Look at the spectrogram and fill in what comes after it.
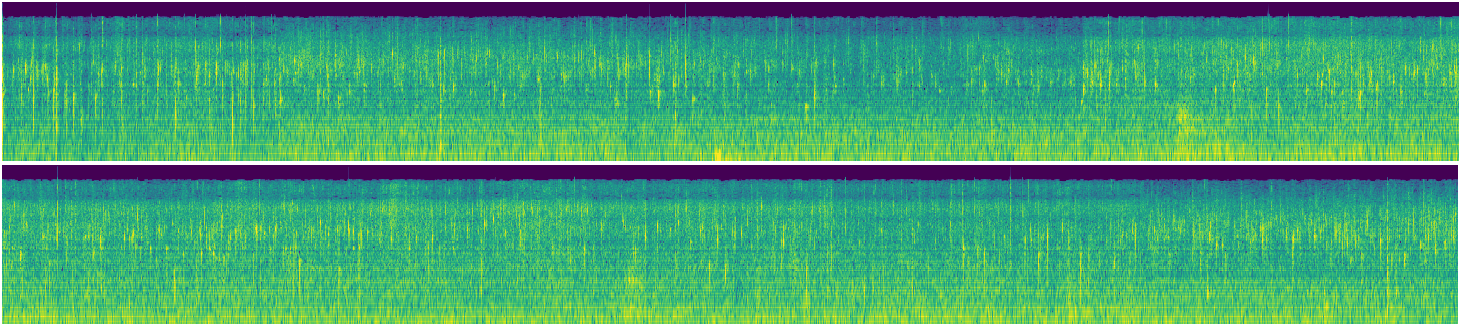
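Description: Dumplings frying in shallow oil on a flat griddle: a steady, dense sizzle and crackle, a little stronger from about ten seconds in.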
